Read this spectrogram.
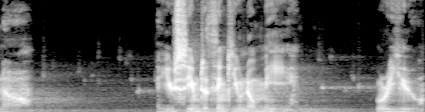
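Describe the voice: A man uses a put-on character voice with a bright, sharp tone and a low pitch. He talks at a slow pace with ordinary pitch variation.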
